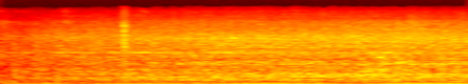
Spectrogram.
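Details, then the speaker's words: Commercial wine cooler with a breaker that kept tripping, its thermostat wires disconnected, breaker now holding: steady even whoosh and low hum, no rattles or scraping; evaporator fan running normally, no cooling because the thermostat is disconnected. "fan is running and this fan is running and we got no cooling but that's because the thermostat is disconnected"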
